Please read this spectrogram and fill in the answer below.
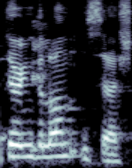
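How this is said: It is said in a put-on English accent.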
